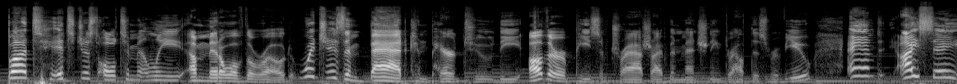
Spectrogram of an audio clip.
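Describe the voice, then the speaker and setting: A woman reviews a film in a casual, sarcastic rant, her pitch swinging widely as she gets worked up. Soft music plays faintly underneath. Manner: exasperated, sarcastic ranting. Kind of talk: casual online review commentary.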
